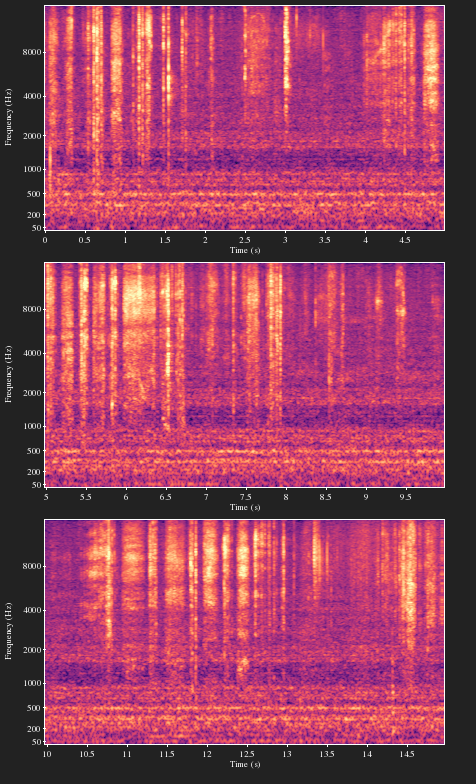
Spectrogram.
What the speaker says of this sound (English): So I'm going to cut out my leaves here.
